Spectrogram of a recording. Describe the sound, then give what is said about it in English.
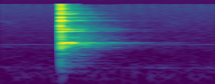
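A single glass clink for a drinking toast: one sharp, bright strike with a ringing tone that fades out quickly, heard alone. “That was a terrible-ass clink, by the way.”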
